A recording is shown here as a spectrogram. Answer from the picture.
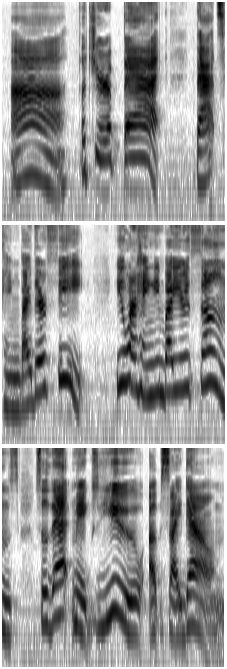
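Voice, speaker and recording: A put-on character voice speaks at a very slow pace. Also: woman, high pitch for a woman. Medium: read story.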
